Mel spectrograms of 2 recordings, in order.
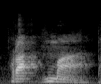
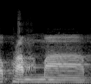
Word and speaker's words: พรหม: ามีสระไหมเมื่อมันมีสระเองแล้วมันจำเป็นจะต้องไปสะกดสระอื่นไหมไม่จำเป็นดังนั้นอ่านพรหมไม่ได้เด็ดขาดยิ่งพรหมยิ่งแล้วใหญ่เลยยังไม่ถูกบาลีเลยพรหมมายิ่งไปกันใหญ่เลยพรหมมายังพอถูกถ้าจะอ่านให้ถูกเขาอ่านว่าพระมาพระมาพระมาพระมาบังเอิญว่าเราฟังโบราณเขาไม่ทันแล้วก็อ่านว่าพรหมมา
